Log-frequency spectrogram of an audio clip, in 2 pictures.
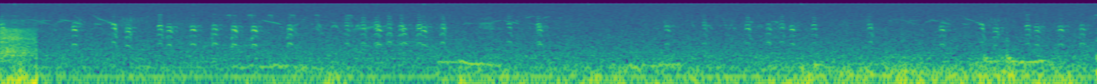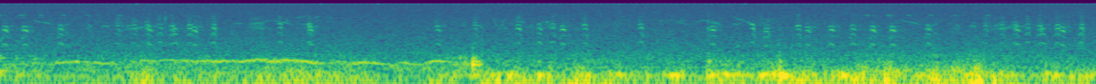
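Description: Flock of flamingos calling: many faint, short, goose-like calls scattered throughout, often overlapping. A low rumble underneath grows stronger in the second half.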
